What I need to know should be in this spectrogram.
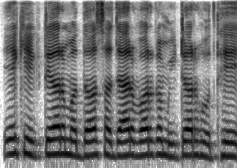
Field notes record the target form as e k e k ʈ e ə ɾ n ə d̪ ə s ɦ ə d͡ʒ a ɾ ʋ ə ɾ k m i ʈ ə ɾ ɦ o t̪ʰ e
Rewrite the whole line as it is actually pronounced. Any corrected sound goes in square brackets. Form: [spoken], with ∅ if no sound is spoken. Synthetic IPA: e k e k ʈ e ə ɾ [m] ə d̪ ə s ɦ ə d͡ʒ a ɾ ʋ ə ɾ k m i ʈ ə ɾ ɦ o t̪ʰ e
